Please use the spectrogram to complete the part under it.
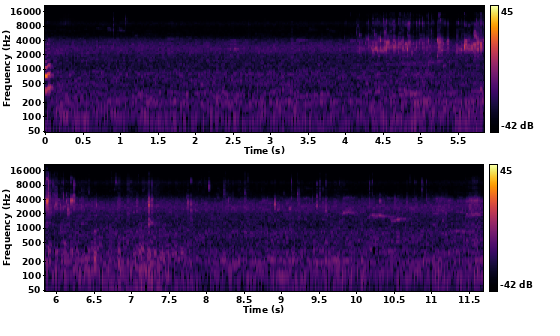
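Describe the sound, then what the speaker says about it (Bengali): Cold water is poured over grated mango in a bowl, giving a soft splashing trickle that rises and falls for several seconds, fairly close, under a low background hum. "এইবার এর উপরে ঠান্ডা জল দিয়ে দেব।"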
